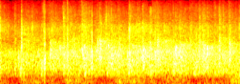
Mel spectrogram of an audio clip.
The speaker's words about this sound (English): And a special thanks there to the management of the university, because the rectorate, because they allowed us to do this. I think this is an applause.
